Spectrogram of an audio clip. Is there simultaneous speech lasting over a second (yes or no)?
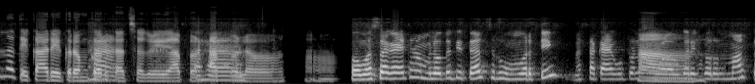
no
